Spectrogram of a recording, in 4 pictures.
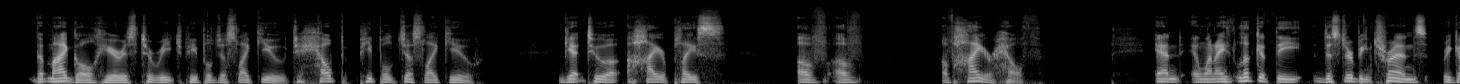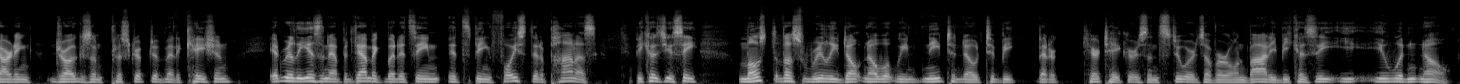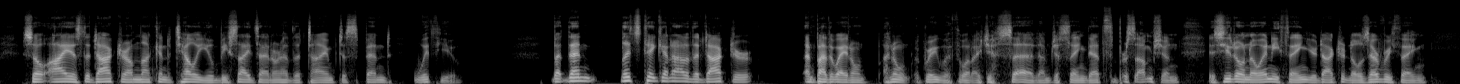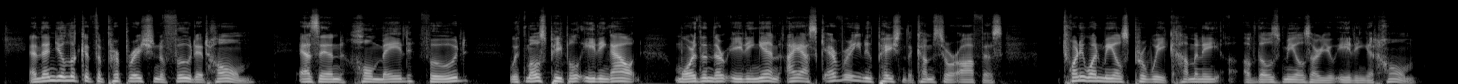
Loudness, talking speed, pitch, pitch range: -25 LUFS, 200 wpm, 120 Hz, 105-135 Hz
